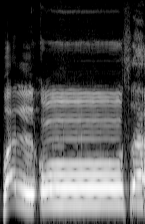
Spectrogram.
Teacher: آپ نے زبان کو ٹچ کرنا ہے پھر ناک میں آواز لگ جائے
